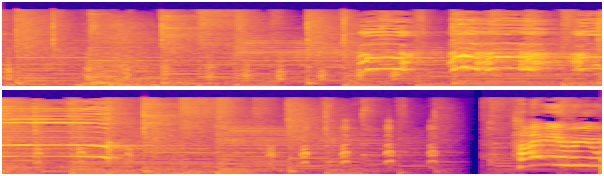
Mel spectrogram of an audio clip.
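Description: Cartoon chicken clucking and a rooster crow, a held note, over a short intro jingle about two to three and a half seconds in. The music fades away just after five seconds.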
